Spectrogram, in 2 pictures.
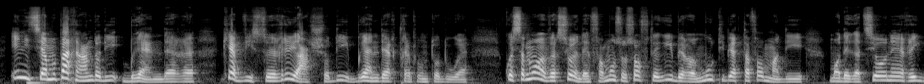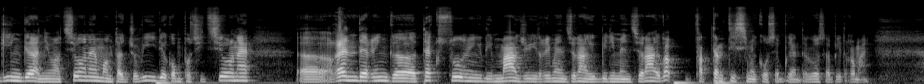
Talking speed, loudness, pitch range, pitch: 145 wpm, -17 LUFS, 130-180 Hz, 150 Hz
